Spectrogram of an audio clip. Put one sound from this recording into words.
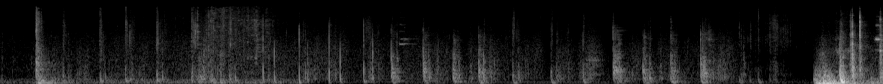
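Footsteps climb a stairway at a steady pace.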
